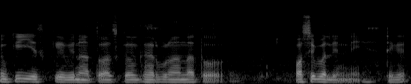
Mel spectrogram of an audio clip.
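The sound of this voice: A man speaks at a moderate pace with a fairly low pitch and little pitch movement. His tone is slightly mellow, with vocal fry.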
